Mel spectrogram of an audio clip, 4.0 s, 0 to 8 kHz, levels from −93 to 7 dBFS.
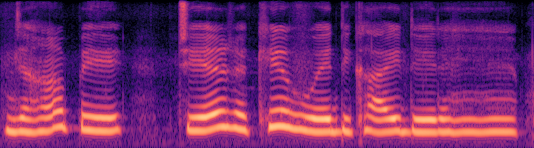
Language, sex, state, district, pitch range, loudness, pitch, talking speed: Hindi, female, Jharkhand, Palamu, 225-255 Hz, -12 LUFS, 235 Hz, 135 wpm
